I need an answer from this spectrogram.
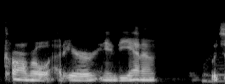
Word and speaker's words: Carmel: private investigator based out of carmel indiana not carmel it's pronounced carmel out here in indiana which is a suburb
